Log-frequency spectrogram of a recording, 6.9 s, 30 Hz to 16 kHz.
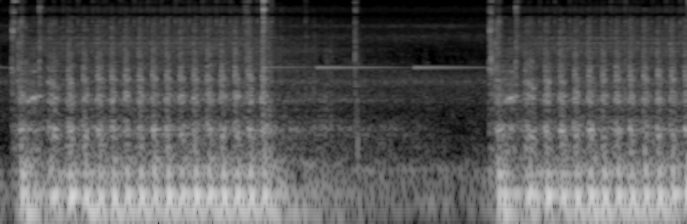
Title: Volvo 740 Crank/No Start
